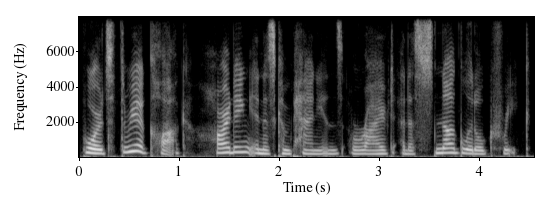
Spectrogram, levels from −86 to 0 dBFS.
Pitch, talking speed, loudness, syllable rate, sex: 230 Hz, 170 wpm, -20 LUFS, 4.9 syllables/s, female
